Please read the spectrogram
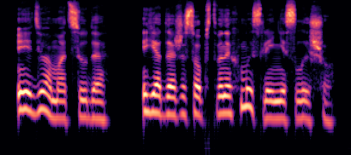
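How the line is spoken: Plain. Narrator (Russian): говорит он

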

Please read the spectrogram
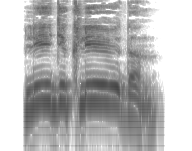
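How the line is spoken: Astonished exclamation. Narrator (Russian): воскликнула мистерис Буш с изумлением

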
